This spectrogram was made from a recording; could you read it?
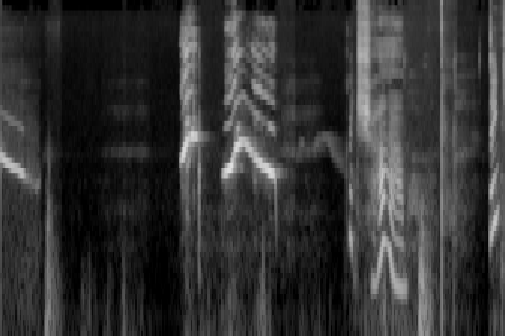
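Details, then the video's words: Female Amazon parrot kept as a pet, producing a varied run of sounds: a short falling whistle, bent whistled notes, stacked nasal squawks and sharp clicks. Scattered quiet gaps come between the sounds. "The many sounds of Lily, an amazon parrot"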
